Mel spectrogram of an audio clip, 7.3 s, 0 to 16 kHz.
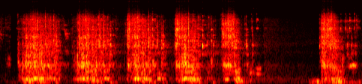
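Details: Lawn-Boy MAG 21 mower left sitting about 15 years, oiled and primed: repeated one-second pull-cord bursts with fast rasping spin and long pauses; engine never catches, cranks without starting, owner suspects fuel not reaching carburetor.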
